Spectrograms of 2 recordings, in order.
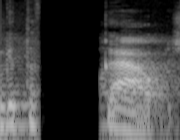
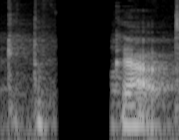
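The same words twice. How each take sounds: First: Said in the usual way. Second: Softly whispered imitation of a command; hushed retold order. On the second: Quoting Spice ordering them out, hushed. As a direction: whisper the order under your breath, quoting her. Repeats the order, demonstrating how said.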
